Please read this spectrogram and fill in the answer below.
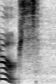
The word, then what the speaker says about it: Niers: I am a nurse, but I do not know who Peter Nurse is. – Nurse. It's actually spelled N-I-E-R-S, but it's pronounced Nurse.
